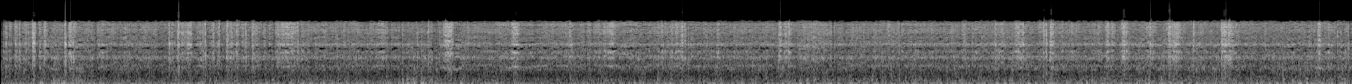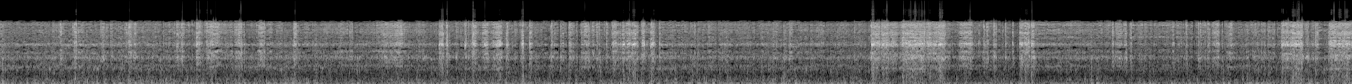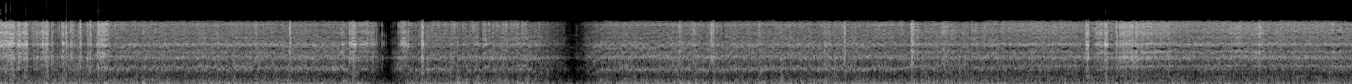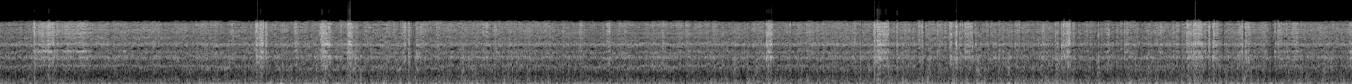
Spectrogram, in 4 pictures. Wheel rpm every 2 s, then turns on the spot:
230, 230, 230, 230, 240, 240, 230, 230, 230, 230, 230, 220, 230, 230, 200, 130, 120, 180, 210, 230, 230, 230, 240, 220, 230, 230, 230.
none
